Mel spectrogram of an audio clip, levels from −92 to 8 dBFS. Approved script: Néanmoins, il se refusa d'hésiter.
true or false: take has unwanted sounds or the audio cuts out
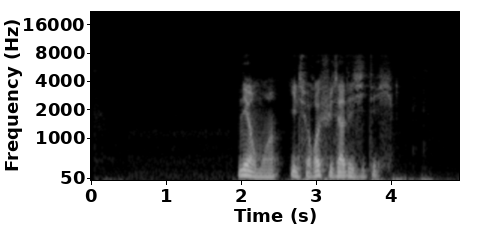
false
